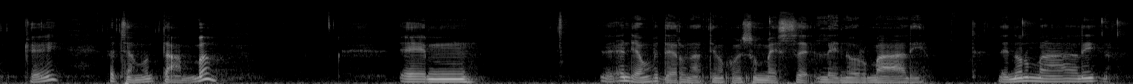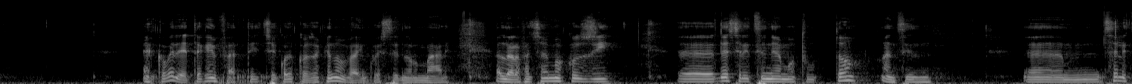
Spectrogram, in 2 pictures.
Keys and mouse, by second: 1.1 Tab, 3.8 a, 4.2 a, 11.0-12.1 drag, 12.1-13.9 middle drag, 18.5 a.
